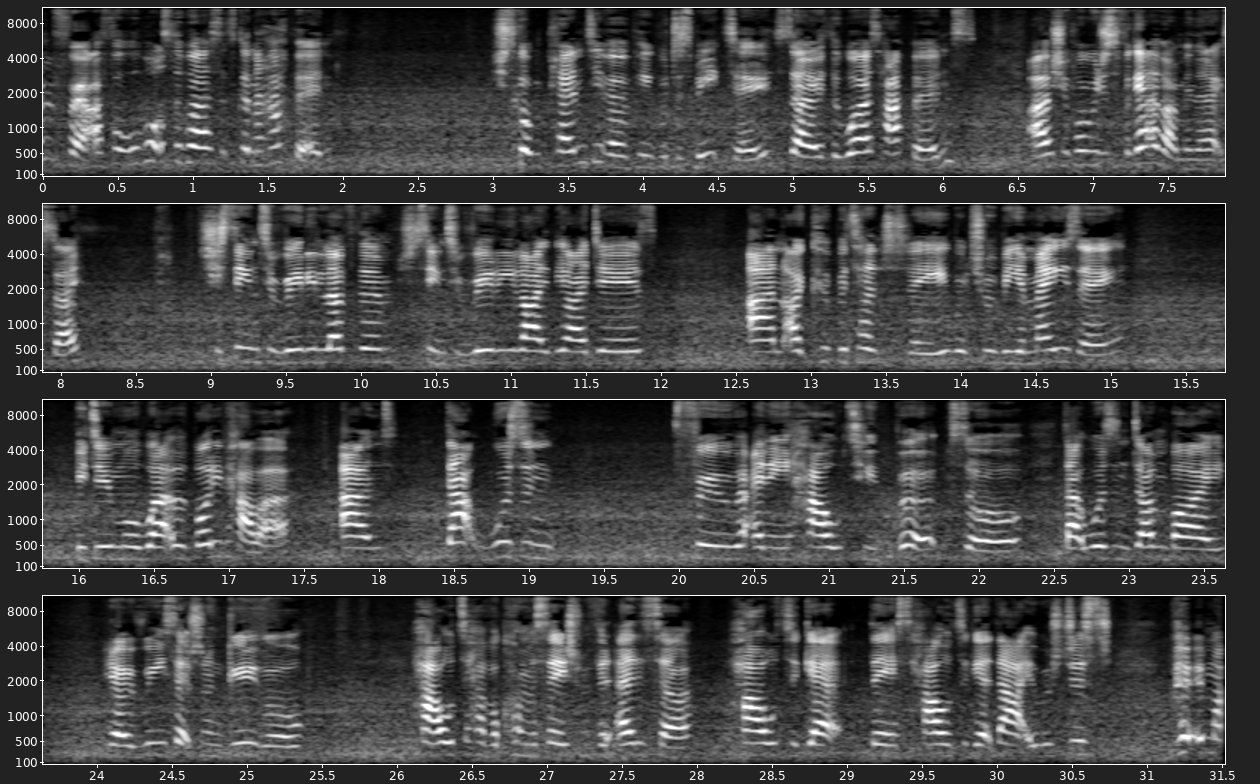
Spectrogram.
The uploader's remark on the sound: I decided to record this while driving back home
